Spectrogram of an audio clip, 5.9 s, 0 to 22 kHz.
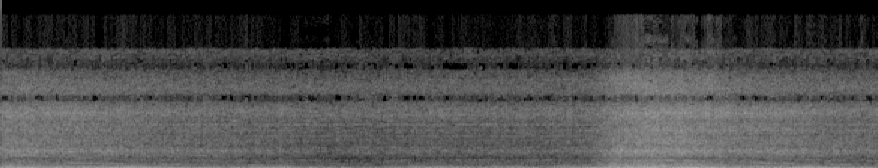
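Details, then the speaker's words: Mercedes W124 E420, M119 4.2 V8, deep rumble that surges and sags unevenly, shaking and hunting for revs. Owner is unsure of the cause; thinks it may need driving. Rough running. "guys I don't know oh it's starting something it was just shaking there a second ago"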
